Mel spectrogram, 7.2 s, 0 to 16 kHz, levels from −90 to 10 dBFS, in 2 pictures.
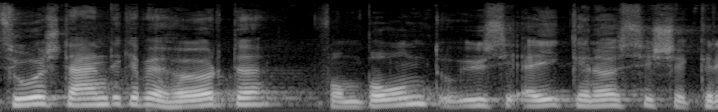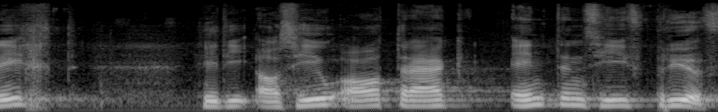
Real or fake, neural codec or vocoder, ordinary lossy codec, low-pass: real; none; none; 14.4 kHz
